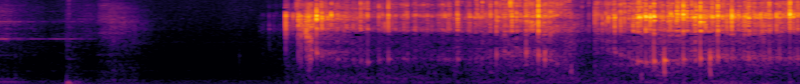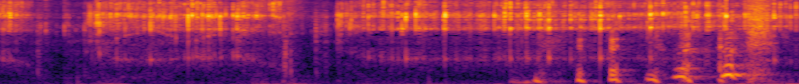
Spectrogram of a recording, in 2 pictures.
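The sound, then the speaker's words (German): Pop Rocks popping candy crackles and fizzes inside a person's mouth in a dense, continuous stream of tiny snaps, fairly loud, with a few brief pauses and some chewing sounds near the end. “Und ich spiele das jetzt mal eben hier ab und dann könnt ihr mal hören, wie das so schön knisterte bei ihm im Mund.”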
